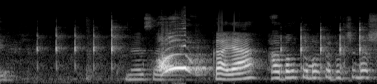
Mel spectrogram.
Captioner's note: shrieks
